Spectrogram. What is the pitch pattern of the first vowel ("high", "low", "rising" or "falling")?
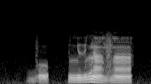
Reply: low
